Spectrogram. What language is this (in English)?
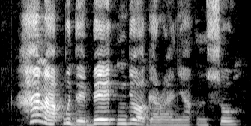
Igbo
